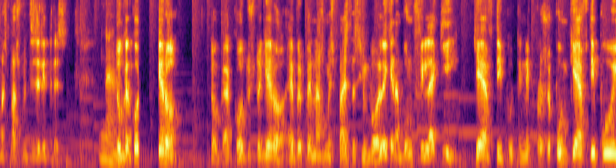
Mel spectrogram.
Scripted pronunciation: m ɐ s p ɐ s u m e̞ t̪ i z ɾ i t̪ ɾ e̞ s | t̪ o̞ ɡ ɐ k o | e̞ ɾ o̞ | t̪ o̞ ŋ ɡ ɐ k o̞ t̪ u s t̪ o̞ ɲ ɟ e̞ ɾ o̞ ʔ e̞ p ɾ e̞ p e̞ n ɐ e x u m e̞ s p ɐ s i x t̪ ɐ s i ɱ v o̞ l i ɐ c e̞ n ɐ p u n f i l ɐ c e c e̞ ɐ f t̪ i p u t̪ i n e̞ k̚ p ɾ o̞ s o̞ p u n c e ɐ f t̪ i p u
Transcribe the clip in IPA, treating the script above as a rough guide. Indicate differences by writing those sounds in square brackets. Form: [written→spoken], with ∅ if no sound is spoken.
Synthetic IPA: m ɐ s p ɐ s u m e̞ t̪ i z ɾ i t̪ ɾ e̞ s | t̪ o̞ ɡ ɐ k o | e̞ ɾ o̞ | t̪ o̞ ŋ ɡ ɐ k o̞ t̪ u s t̪ o̞ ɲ ɟ e̞ ɾ o̞ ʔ e̞ p ɾ e̞ p e̞ n ɐ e x u m e̞ s p ɐ s i [x→s] t̪ ɐ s i ɱ v o̞ l i ɐ c e̞ n ɐ [p→b] u n f i l ɐ c [e→i] c e̞ ɐ f t̪ i p u t̪ i n e̞ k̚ p ɾ o̞ s o̞ p u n c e ɐ f t̪ i p u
